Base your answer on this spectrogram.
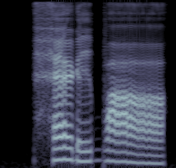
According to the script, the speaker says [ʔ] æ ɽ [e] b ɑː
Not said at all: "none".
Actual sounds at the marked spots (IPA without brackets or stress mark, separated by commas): h, e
